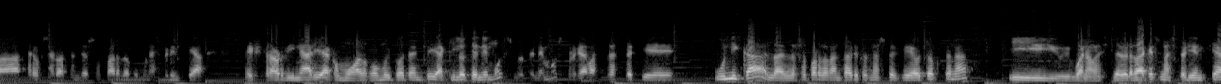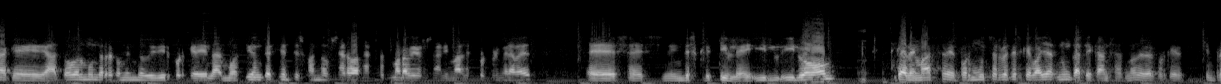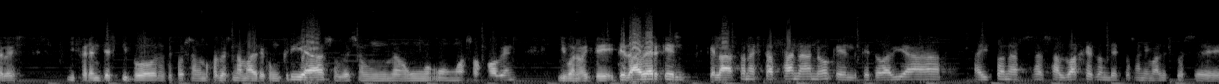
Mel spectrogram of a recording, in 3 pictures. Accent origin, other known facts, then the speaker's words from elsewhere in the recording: Asturias, Spain; Pues nos vamos a mi tierra, ¿no? A Asturias, uh-huh, a mi adorada tierra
